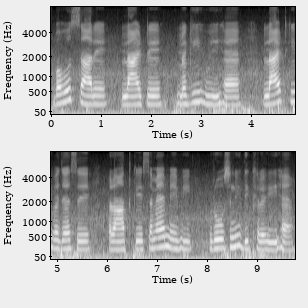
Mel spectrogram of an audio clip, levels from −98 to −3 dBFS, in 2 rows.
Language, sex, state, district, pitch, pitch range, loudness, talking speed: Hindi, female, Punjab, Fazilka, 190 Hz, 185-210 Hz, -16 LUFS, 115 wpm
